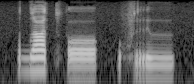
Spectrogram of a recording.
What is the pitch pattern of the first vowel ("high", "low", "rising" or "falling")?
high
